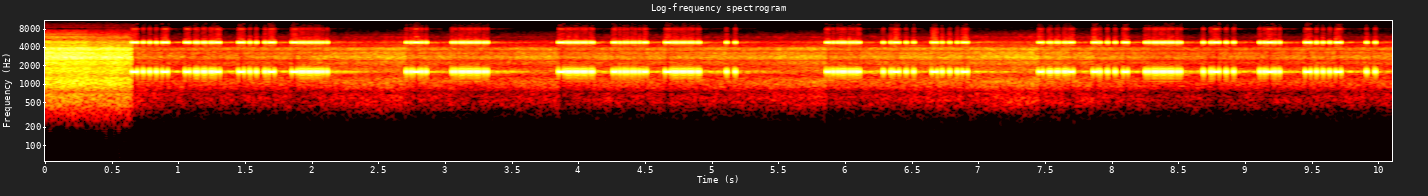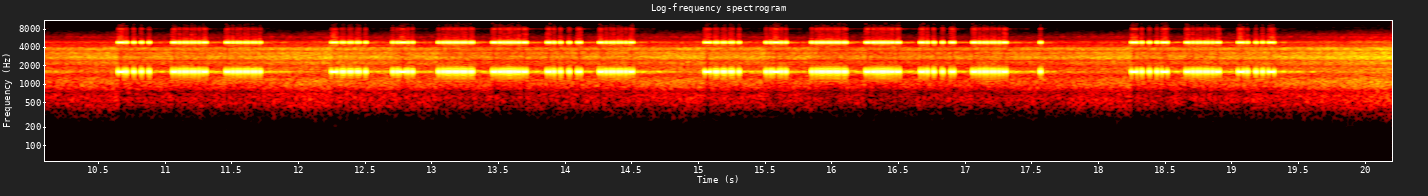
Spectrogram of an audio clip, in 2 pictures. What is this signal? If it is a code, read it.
Hellschreiber (Feld-Hell, 122.5 baud), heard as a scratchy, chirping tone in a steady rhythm, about 1600 Hz. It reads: NAME IS BOB, QTH AUSTIN, LOC PI30VO PI30VO. HOW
